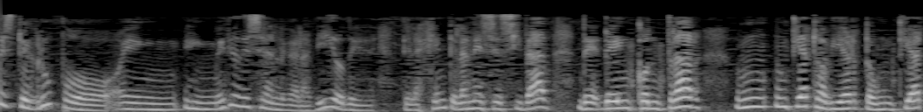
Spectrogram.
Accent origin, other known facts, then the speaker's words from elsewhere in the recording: Quito, Pichincha, Ecuador; Entonces nosotros como buenos quiteños fuimos armonizando esta esencia en esta plaza.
